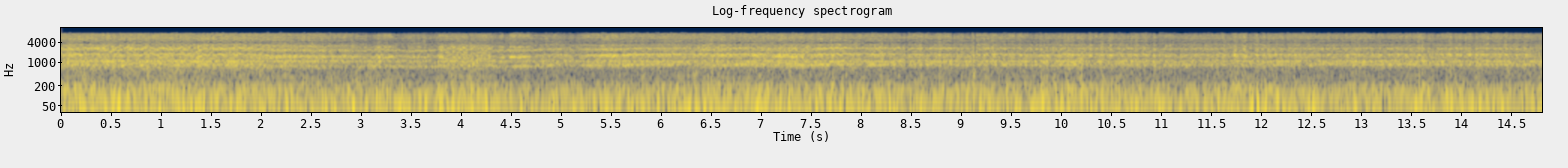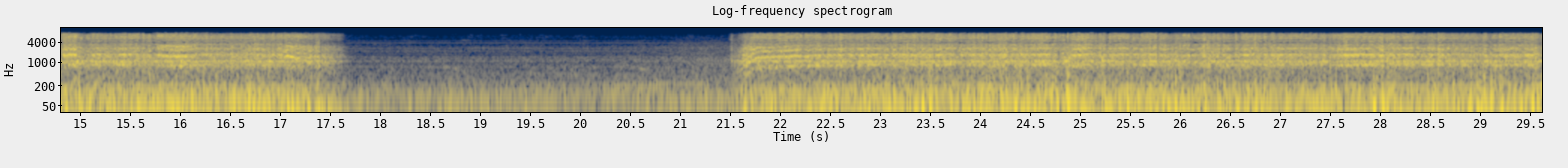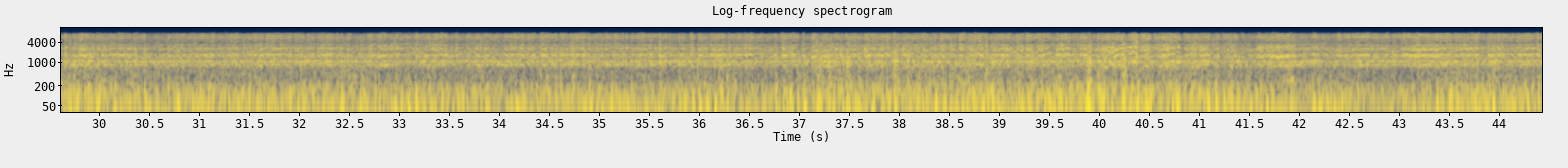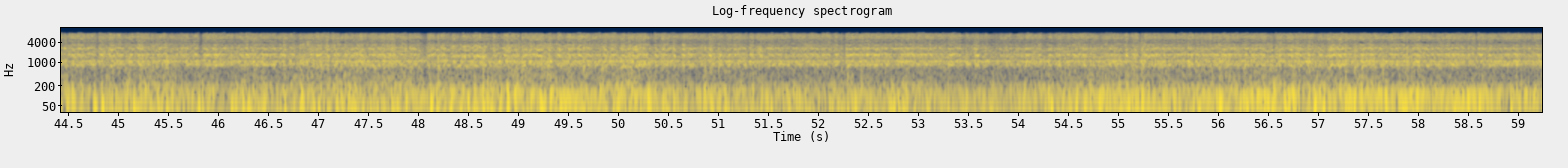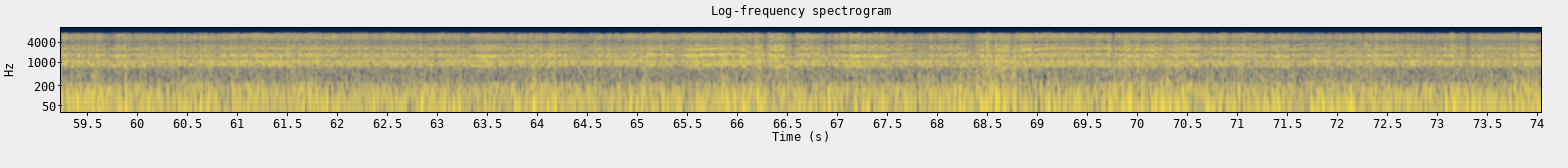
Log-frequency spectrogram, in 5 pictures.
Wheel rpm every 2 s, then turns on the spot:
190, 200, 210, 220, 230, 230, 230, 230, 130, 0, 40, 210, 230, 230, 230, 230, 230, 230, 230, 230, 230, 220, 230, 230, 230, 230, 230, 230, 230, 230, 230, 230, 230, 230, 220, 230, 230.
none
